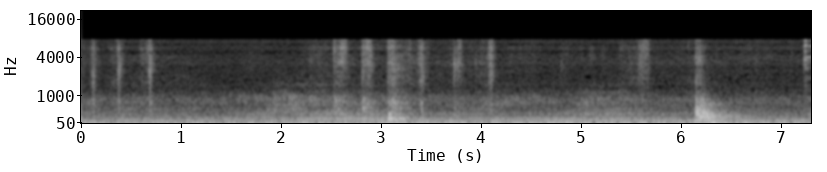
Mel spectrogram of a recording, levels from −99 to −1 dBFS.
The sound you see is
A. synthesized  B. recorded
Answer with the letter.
A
